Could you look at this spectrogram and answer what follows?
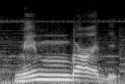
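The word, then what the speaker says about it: من بعد: Contoh: mim ba'di. Mim ba'di dari kata min dan ba'di. Mim ba'di. Nun sukun bertemu dengan ba. Nun sukun diubah cara bacanya menjadi mim.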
